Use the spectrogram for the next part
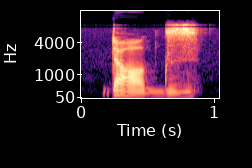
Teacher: The final sound in dog is G. And it's voiced, so it will look like an S, but sound like a Z.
